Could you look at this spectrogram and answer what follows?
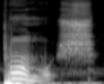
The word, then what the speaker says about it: pomos: So we put, we just need to say nós pomos. Nós pomos. Como se escreve pomos? P O M O S. Pomos.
